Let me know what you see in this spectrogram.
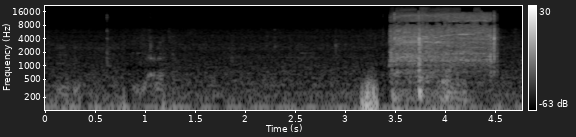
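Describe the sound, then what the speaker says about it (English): A power drill fitted with a 1/2-inch bit whirs loudly for about a second near the end, after quiet handling noises and a brief thump. "So this is a 1/2-inch drill bit."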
